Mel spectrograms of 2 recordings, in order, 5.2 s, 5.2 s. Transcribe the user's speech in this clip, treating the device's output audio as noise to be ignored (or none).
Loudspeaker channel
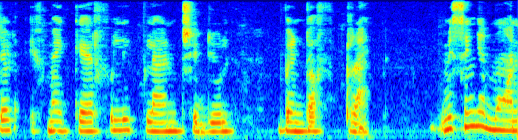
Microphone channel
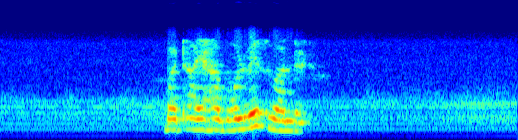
but I have always wondered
